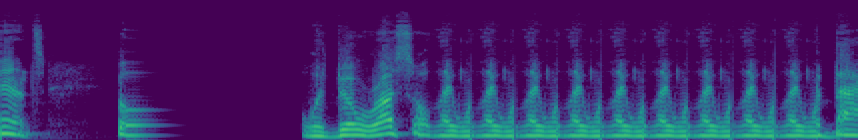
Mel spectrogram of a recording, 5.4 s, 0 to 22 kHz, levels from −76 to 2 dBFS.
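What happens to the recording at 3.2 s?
At 3.2 s the speech is caught in a CD stuck on one turn, lasting from 2.93 to 5.10 s. A scratch keeps throwing the laser back one track. The same 0.27 s fragment repeats eight times, each jump marked by a brief mute, giving a fast, even stutter.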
